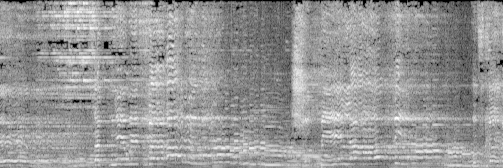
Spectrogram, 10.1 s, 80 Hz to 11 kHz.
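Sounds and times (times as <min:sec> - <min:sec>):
loud party music: 0:00.0 - 0:10.0
man singing into a microphone: 0:00.0 - 0:10.0.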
